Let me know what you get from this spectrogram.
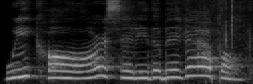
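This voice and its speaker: A woman voicing a small, polite and cheerful male pet worm for a storybook, in a thin, squeaky voice. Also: unhurried, mellow, lightly acted. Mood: welcoming.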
